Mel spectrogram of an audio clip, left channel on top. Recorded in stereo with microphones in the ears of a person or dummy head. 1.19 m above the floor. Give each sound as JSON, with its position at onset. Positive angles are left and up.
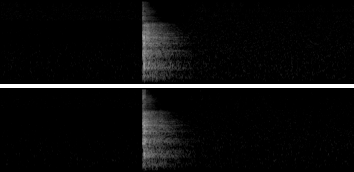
{"t": 1.4, "sound": "breaking glass", "side_deg": 10, "distance_m": 1.0}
